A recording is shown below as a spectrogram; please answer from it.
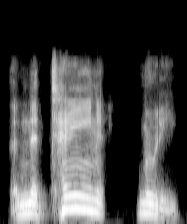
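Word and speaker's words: Netane Muti: I want to pronounce it, so I'm going to look at the pronunciation scale. Natane Moody.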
